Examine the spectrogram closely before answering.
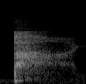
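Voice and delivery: soft whispered call; father's spirit greets his son, whispered. Retold or imitated. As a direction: breathe the word like a spirit's greeting. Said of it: "Ele disse assim".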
